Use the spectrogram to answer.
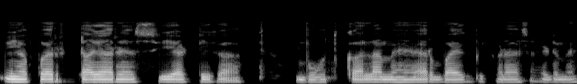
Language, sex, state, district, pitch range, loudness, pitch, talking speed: Hindi, male, Jharkhand, Sahebganj, 110-120 Hz, -18 LUFS, 115 Hz, 185 wpm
